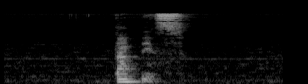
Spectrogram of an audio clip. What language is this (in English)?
Portuguese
